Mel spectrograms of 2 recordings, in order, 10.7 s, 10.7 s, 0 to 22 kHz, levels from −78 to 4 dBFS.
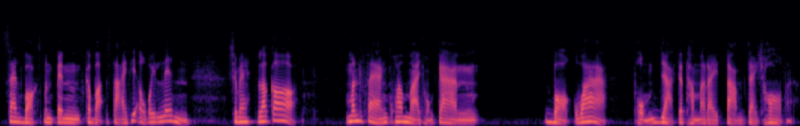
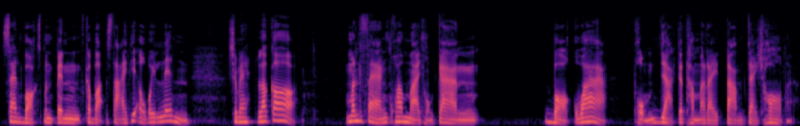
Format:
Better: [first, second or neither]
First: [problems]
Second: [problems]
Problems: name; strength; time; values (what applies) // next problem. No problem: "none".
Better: second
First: muffled; very; fading above 2 kHz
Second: none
